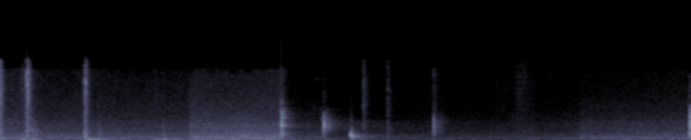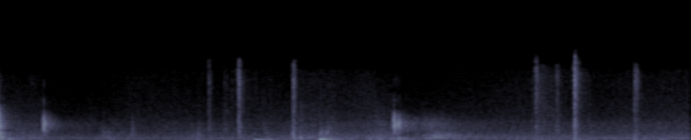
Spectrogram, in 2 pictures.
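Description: Snooker balls clicking: the cue tip striking the cue ball and balls knocking together as shots are played, a scattered series of sharp clicks over soft room noise.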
